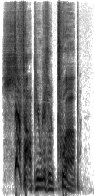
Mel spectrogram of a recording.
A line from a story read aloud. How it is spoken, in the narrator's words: Aunt Spiker snapped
